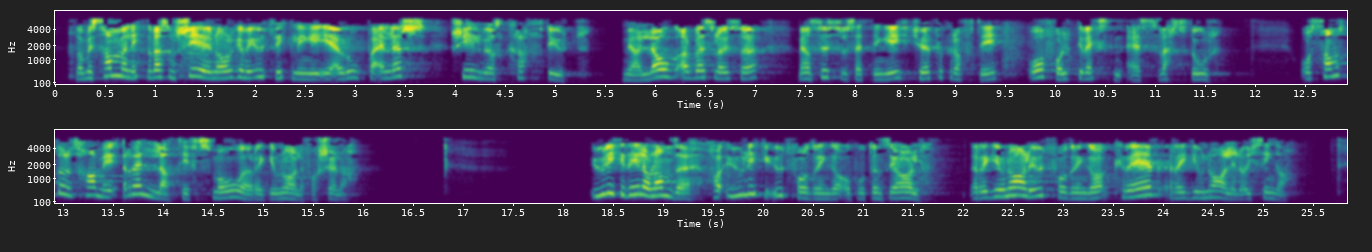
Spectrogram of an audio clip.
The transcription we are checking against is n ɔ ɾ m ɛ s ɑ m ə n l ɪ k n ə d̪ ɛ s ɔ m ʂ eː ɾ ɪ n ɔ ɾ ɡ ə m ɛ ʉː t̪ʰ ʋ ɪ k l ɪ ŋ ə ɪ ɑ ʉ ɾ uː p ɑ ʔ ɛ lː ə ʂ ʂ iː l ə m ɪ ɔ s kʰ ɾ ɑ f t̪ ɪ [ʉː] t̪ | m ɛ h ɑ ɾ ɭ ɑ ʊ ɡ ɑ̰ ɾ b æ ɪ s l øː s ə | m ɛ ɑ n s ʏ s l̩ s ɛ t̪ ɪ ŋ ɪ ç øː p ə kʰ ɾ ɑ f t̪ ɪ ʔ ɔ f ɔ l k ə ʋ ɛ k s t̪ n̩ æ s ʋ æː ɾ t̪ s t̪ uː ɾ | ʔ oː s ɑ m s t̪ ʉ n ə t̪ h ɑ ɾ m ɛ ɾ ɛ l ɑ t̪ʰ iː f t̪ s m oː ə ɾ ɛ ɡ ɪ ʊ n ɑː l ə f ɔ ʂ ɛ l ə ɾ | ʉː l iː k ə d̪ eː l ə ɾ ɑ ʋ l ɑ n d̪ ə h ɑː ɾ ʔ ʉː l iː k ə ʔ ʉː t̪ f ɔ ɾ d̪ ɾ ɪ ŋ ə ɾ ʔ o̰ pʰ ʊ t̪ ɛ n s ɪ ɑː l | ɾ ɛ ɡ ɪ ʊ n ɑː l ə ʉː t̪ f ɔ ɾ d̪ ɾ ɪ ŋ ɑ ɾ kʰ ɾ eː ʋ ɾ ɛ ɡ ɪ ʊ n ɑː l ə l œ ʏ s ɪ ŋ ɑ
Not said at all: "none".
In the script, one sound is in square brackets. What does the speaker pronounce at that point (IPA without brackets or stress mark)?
ʉː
